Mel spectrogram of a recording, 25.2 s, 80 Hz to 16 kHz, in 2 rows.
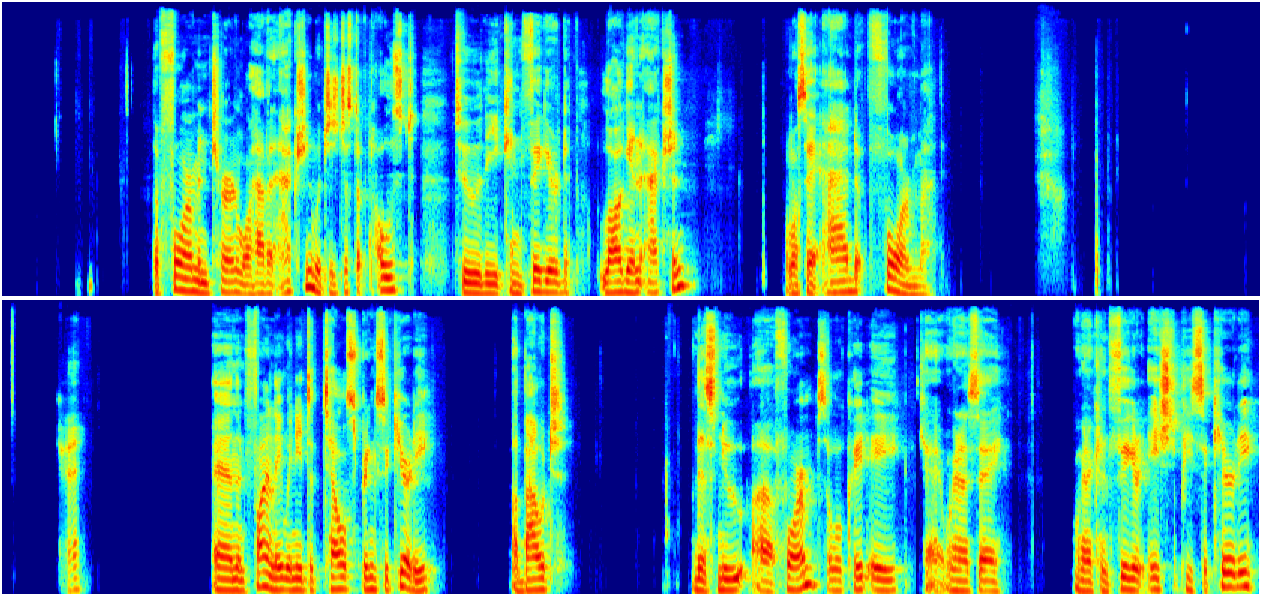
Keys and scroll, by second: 8.8 Return, 9.4 alt+super+l, 10.8 super+BackSpace, 21.7 ctrl+o, 23.1 Down.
